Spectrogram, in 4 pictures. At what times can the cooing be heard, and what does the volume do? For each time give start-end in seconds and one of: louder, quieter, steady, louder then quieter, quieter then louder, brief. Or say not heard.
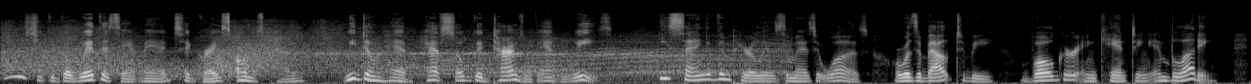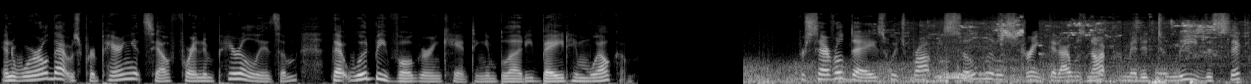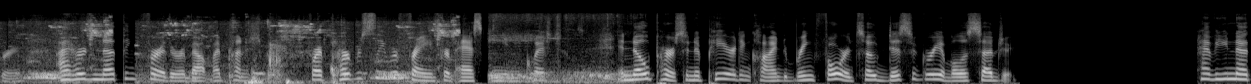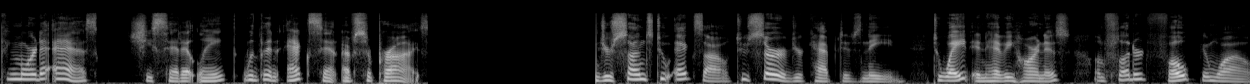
21.3-31.5 steady.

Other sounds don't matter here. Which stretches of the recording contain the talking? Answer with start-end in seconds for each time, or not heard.
0.0-18.9, 20.5-35.1, 37.0-41.8, 43.5-49.9.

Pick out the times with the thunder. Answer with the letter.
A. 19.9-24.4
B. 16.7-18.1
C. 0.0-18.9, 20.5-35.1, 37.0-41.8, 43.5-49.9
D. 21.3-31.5
A.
